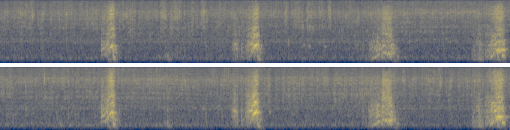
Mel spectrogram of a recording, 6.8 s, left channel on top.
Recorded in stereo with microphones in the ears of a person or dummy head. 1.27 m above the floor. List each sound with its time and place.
1.4 s a zipper: 30° right (ahead or behind), 0.7 m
